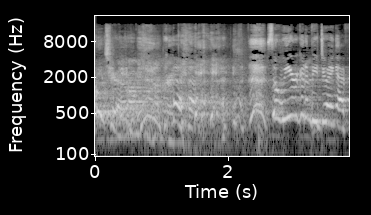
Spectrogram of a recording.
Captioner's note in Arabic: تضحك المجموعة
